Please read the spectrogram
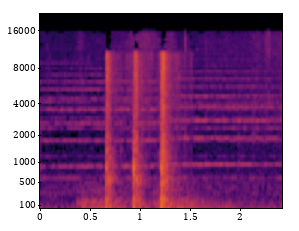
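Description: Three quick knocks on a wooden door, about a third of a second apart, over soft background music.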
